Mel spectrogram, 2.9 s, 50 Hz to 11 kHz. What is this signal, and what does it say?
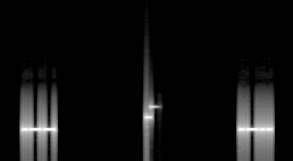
Morse code, heard as a keyed tone, about 34 wpm, 700 Hz. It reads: W L
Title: Single Letters 35wpm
